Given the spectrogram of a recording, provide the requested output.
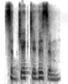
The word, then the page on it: subjectivism: Indian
